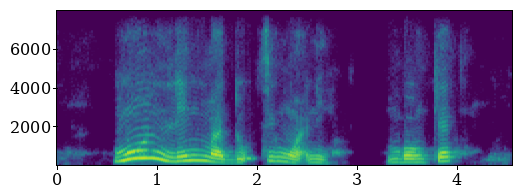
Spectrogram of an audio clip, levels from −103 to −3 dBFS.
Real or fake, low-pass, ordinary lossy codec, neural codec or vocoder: real; 7.2 kHz; Opus, 16 kbps; none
